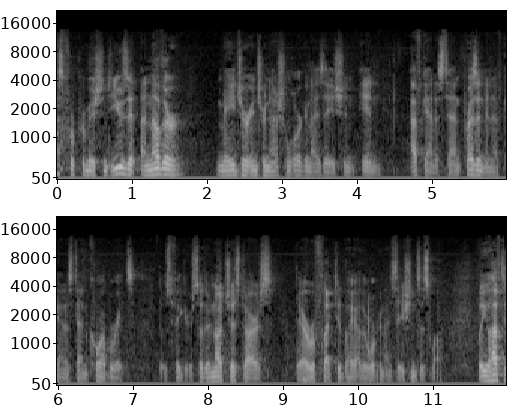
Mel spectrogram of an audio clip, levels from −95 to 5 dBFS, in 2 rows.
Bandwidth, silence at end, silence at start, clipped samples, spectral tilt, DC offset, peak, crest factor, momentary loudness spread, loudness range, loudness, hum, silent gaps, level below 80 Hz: 14 kHz; 0 s; 0 s; under 0.1%; -4 dB/octave; 0.4%; -8 dBFS; 26 dB; 12 LU; 5 LU; -34 LUFS; none; none; -70 dBFS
